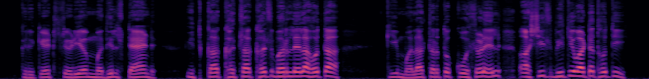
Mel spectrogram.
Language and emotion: Marathi, fearful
